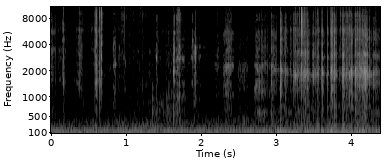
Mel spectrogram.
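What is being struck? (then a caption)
Bar of soap scraped with a metal blade. A metal blade scrapes across the surface of a yellow, varnished dry bar of soap resting on a palm. It makes quiet, bright, crisp scratching strokes at an uneven pace over a faint low hum, and the scrapes grow denser and sharper toward the end.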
